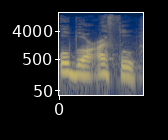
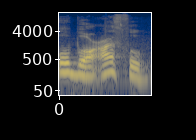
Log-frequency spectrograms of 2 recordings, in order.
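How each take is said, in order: The two takes are said the same way.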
